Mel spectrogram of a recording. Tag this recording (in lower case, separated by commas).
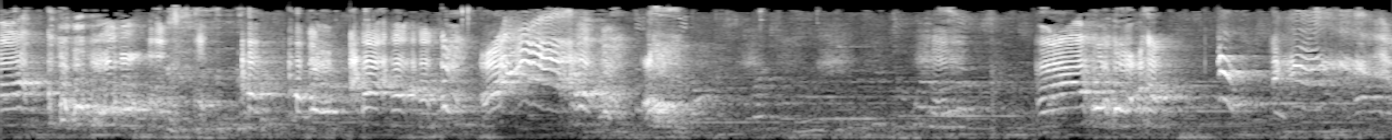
baby laughter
